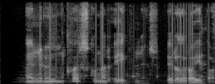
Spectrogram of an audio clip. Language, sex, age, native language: Icelandic, male, 14, Icelandic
